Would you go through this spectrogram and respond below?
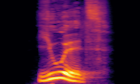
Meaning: genitive of Jul
- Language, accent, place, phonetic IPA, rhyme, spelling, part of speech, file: German, Germany, Berlin, [juːls], -uːls, Juls, noun, De-Juls.ogg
